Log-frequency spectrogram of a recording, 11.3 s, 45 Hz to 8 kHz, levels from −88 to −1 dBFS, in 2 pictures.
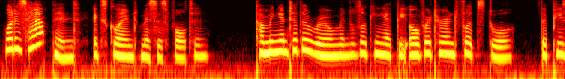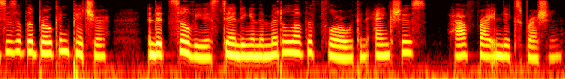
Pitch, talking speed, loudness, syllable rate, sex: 230 Hz, 200 wpm, -20 LUFS, 6.2 syllables/s, female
